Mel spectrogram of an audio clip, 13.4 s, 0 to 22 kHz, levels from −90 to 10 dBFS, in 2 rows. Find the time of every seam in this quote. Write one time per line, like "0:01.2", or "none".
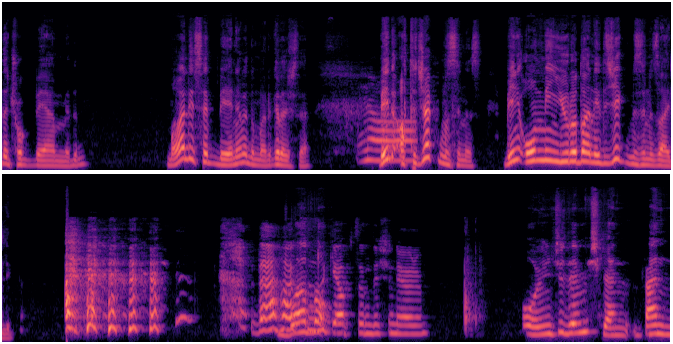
none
